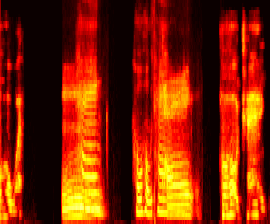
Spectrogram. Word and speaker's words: 好好聽: Ho ho tang, not ting. It's tang.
